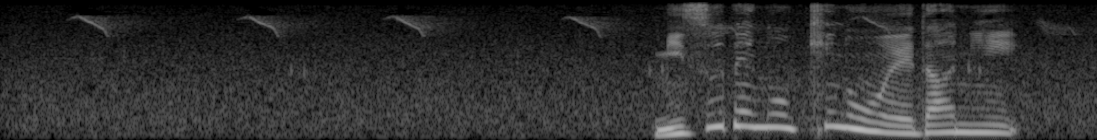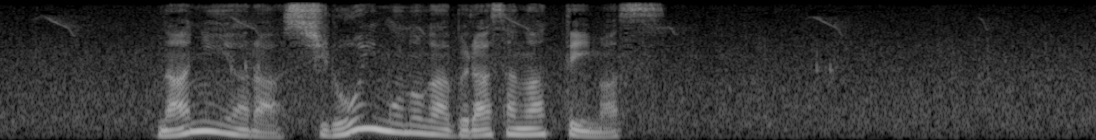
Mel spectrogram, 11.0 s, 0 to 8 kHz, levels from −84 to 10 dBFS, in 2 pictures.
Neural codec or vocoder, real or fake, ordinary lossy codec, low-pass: none; real; none; 7.2 kHz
